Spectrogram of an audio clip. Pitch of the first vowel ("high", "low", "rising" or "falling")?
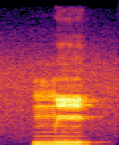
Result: high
